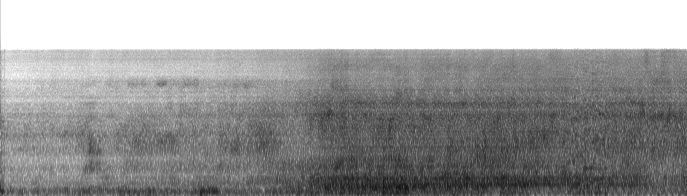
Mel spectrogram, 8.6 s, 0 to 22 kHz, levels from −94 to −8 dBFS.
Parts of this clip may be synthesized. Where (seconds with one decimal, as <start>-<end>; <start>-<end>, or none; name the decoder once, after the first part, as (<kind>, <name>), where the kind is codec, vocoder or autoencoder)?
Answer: 0.0-7.1 (codec, ZipCodec); 7.6-8.6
